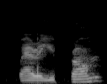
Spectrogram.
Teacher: the tone will go up towards the end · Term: intonation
